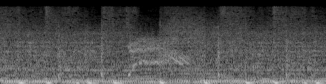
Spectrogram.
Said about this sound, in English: Can I scream?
